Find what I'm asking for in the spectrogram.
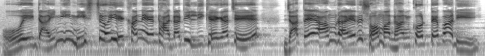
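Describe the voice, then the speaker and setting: A woman's voice: fairly high pitch, bright, forceful tone, full character voice. A woman voicing a wise, hopeful villager in a cartoon, explaining earnestly and with care.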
